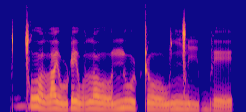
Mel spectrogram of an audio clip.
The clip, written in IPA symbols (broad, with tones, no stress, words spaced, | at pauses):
ɡ͡ǀoː˥˩lˠe˧˩˧wɽe˧˩˧w lˠoː˧˩˧nu˥˩ ʈoː˧˩˧wŋ͡ǀi˧˩˧ be˧˩˧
